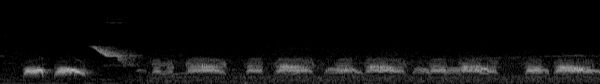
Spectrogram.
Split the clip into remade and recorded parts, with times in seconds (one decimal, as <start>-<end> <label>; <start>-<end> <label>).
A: 0.0-1.2 recorded; 1.2-4.8 remade; 4.8-6.0 recorded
